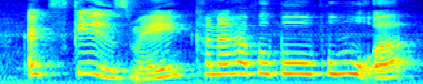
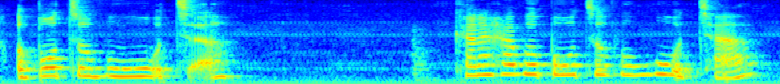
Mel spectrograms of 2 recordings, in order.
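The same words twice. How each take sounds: First: Quick, higher-pitched British request, t's swallowed; British accent. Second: Higher-pitched British accent, rounded vowels, sounded t's. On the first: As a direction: ask it like a Brit with glottal stops. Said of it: "that was British accent". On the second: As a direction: ask in British English with careful t's. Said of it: "其实它有很多种口音". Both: Shown as a demonstration.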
